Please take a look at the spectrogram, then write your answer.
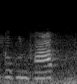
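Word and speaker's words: ขอบคุณครับ: Kapun ka. Kapun ka. Yeah. Wait. You have to say kapun kap. Kapun kap. Yeah, kap. Kap is for the men. Yeah. Ka is for the woman.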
